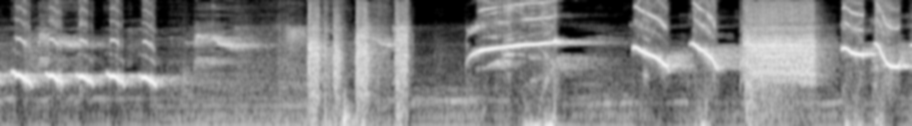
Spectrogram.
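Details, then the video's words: White-rumped shama singing in an aggressive fighter style with a loud voice: a quick run of five falling whistled notes, then harsh broadband bursts and sharp rising whistled sweeps. "murai batu bergaya agresif burung fighter suara keras tembakan jitu"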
